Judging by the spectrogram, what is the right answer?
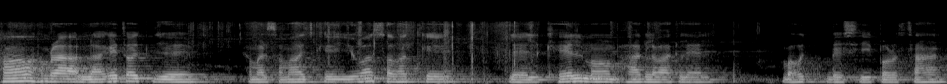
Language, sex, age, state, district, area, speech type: Maithili, male, 18-30, Bihar, Madhubani, rural, spontaneous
